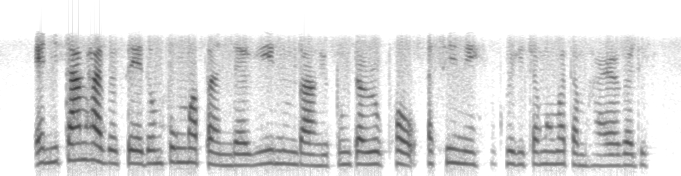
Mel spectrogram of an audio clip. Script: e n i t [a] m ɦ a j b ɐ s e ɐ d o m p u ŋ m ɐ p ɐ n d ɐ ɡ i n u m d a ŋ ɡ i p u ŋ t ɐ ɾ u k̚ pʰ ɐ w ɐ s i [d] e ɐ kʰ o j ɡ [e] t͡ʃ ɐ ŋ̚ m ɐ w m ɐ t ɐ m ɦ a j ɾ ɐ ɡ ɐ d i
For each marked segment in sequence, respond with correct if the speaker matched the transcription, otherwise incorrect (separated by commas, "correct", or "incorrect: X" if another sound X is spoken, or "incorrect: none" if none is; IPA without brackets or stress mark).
correct, incorrect: n, incorrect: i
